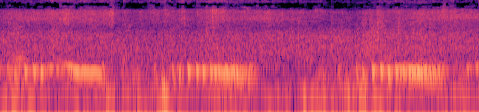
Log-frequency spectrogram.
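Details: Pigeons of a breeding pair give deep, throaty coos, three drawn-out rolling phrases spaced about a second apart, each wavering slightly in pitch, over a low constant hum.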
